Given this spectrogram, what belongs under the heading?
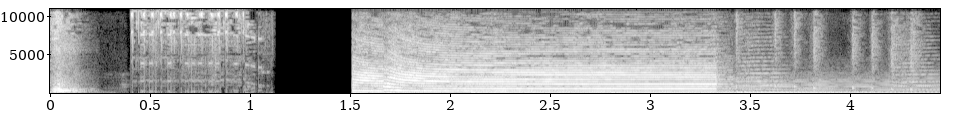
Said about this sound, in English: You hear the sirens, you know what it means. Emergency show.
